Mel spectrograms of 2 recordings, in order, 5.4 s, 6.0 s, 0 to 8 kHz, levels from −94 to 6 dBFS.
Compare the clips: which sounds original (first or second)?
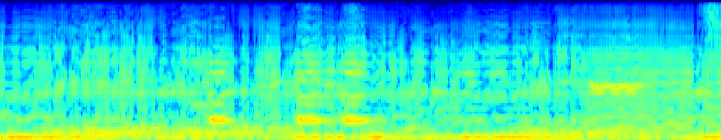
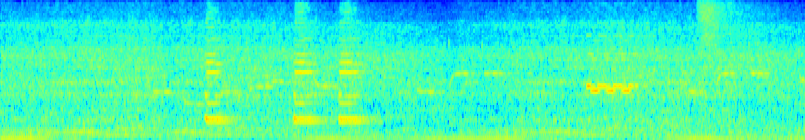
second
